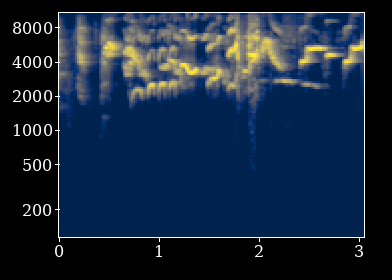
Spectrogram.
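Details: Oriental magpie-robin in breeding condition performing ngobra, Cirebon, Indonesia; short burst of fast trilled warbling and rippling notes, then clear sustained high whistles near the end, with a soft low hum.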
